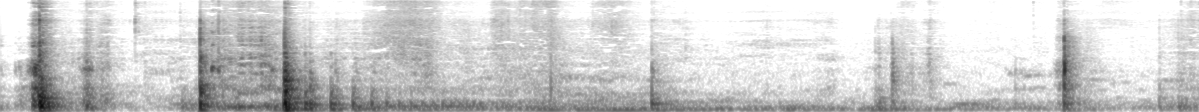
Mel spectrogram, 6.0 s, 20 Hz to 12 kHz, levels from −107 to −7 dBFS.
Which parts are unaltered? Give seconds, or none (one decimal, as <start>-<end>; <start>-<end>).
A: 0.0-6.0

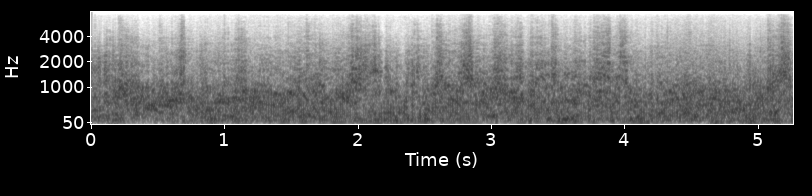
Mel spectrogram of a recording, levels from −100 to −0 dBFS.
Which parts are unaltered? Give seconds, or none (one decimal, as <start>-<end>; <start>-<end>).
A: 0.0-1.3; 4.5-5.3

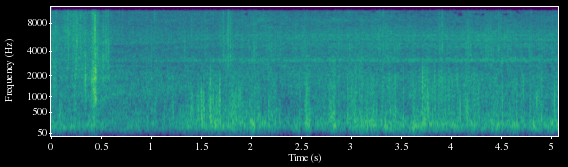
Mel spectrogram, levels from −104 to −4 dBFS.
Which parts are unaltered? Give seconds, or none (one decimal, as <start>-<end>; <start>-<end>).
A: 0.7-1.9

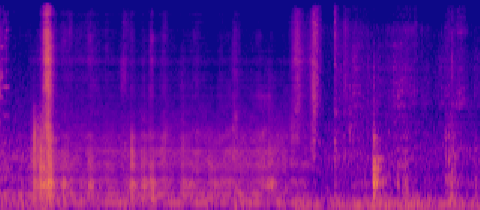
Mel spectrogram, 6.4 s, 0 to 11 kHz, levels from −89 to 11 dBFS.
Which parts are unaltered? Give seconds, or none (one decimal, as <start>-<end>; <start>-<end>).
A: 0.0-0.4; 4.2-6.4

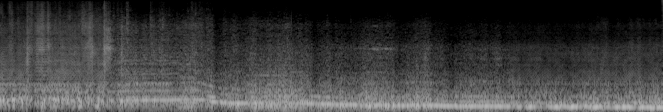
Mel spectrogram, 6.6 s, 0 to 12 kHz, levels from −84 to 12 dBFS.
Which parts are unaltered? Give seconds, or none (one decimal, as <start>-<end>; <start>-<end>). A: 1.1-5.1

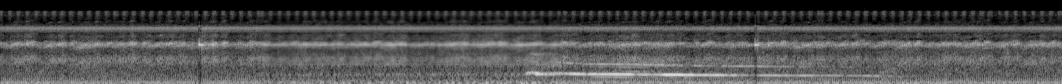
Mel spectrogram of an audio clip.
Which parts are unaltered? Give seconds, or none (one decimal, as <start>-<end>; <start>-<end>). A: 0.0-2.6; 5.6-10.6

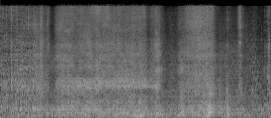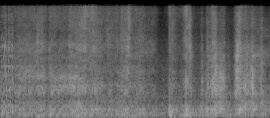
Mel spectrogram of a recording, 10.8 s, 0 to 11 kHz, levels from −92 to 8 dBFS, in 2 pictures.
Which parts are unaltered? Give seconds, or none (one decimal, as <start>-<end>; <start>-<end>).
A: 0.0-0.7; 5.0-5.7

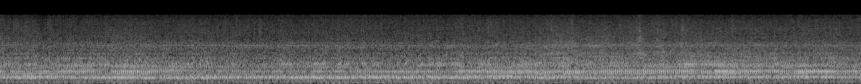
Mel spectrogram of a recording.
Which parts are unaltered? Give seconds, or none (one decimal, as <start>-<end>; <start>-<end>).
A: 0.0-4.9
